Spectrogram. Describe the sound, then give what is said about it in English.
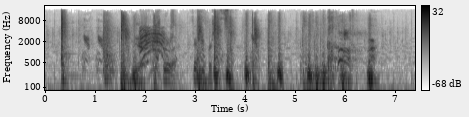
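Several sharp, punchy thuds from a video game's punch sound effect, triggered by pressing the Enter key, land at uneven intervals, fairly loud, mixed in among a voice speaking throughout. “I can punch 50%. With enter.”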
